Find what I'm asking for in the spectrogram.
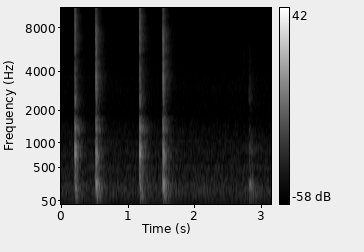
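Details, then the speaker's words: Kawasaki 1100 STX jet ski, battery about 12.39 V, spark plugs out: four sharp, dry clicks from the solenoid box with no cranking. Solenoid gets power but the starter motor is dead; starter replaced. "Okay. So, we're getting a clicking sound. It sounds to me like it's coming from this box here."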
